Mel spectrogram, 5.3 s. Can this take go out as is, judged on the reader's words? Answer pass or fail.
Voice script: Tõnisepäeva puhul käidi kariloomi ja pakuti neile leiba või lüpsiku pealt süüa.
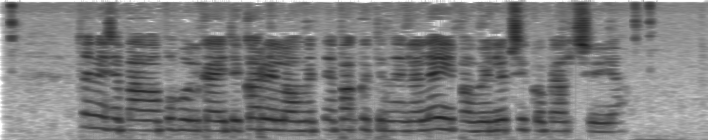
pass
